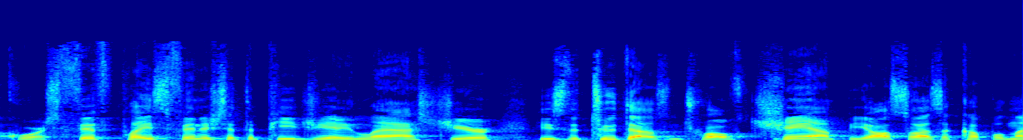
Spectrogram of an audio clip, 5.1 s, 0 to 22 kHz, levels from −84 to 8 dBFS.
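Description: From 1.68 s to 3.65 s the audio slows by about 5.6% and drops roughly a semitone in pitch, then snaps back to normal rate. The likely cause is a drift correction step, where clock-matching software abruptly changed the playback rate to rebalance its buffer.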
